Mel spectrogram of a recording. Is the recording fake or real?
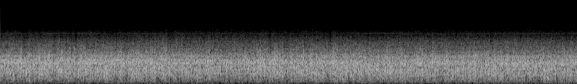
real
